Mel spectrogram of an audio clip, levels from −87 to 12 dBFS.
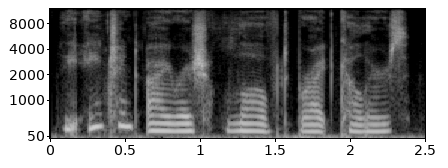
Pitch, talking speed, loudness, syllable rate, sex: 210 Hz, 145 wpm, -16 LUFS, 4.8 syllables/s, female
